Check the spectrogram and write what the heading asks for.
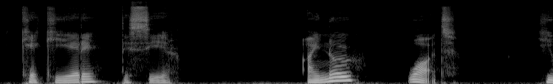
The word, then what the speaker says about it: quiere: the word is quiere we have two main syllables here first of all key followed by area so the sound is quiere what's the verb to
